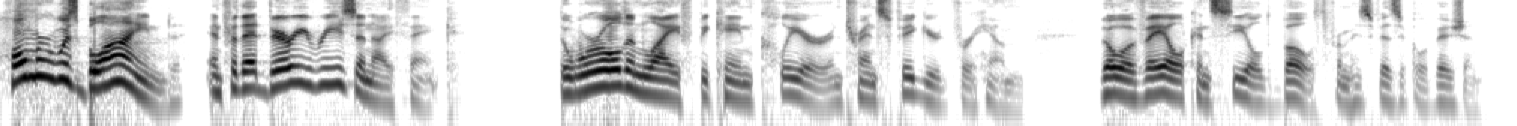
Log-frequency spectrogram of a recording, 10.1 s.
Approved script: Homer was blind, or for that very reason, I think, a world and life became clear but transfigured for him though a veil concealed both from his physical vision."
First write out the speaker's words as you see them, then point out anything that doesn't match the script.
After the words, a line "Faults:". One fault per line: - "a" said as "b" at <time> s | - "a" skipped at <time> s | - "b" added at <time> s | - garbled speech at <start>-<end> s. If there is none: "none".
Homer was blind, and for that very reason, I think, the world and life became clear and transfigured for him though a veil concealed both from his physical vision."
Faults:
- "or" said as "and" at 1.4 s
- "a" said as "the" at 3.7 s
- "but" said as "and" at 5.5 s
